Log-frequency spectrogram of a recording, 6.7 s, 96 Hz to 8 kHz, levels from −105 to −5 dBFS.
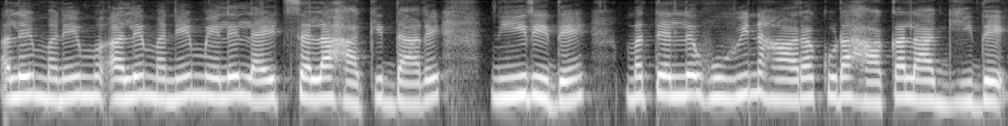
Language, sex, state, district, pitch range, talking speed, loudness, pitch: Kannada, female, Karnataka, Bidar, 245-275 Hz, 105 wpm, -15 LUFS, 260 Hz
